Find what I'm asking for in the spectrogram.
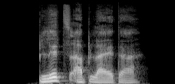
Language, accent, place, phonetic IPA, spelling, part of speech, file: German, Germany, Berlin, [ˈblɪt͡sʔapˌlaɪ̯tɐ], Blitzableiter, noun, De-Blitzableiter.ogg
- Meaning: arrester, lightning arrester, lightning conductor, lightning rod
